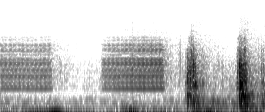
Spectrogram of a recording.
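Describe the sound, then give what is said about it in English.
An apartment door buzzer sounds twice with a harsh, harmonic electric drone, a half-second burst and then a longer one, followed by two sharp clattering noises. “You pause for a moment before you buzz.”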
